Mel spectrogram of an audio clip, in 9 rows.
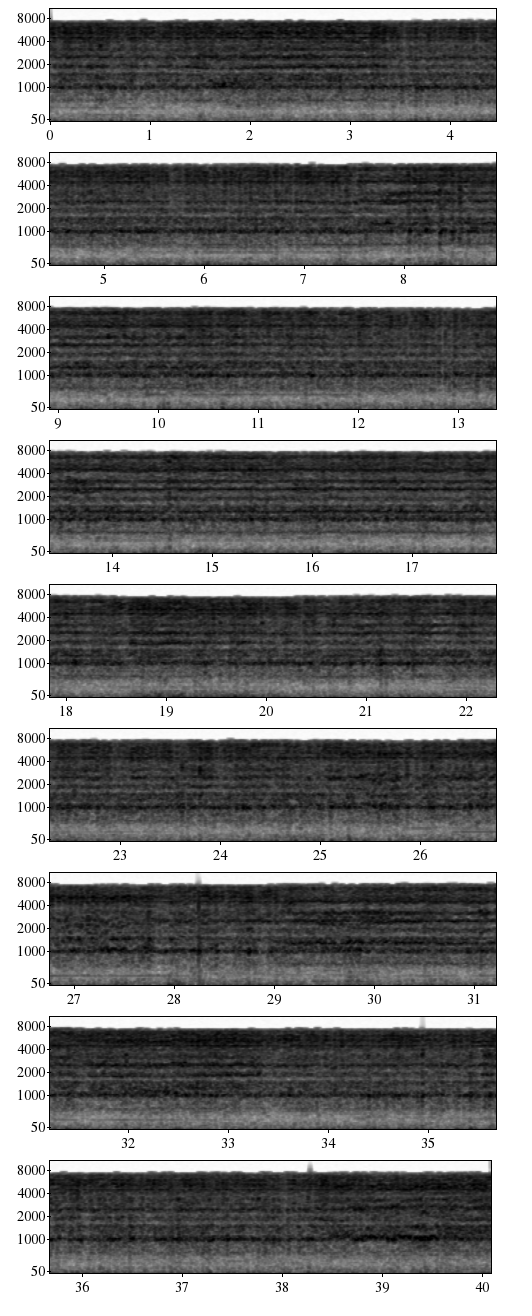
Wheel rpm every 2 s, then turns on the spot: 170, 170, 170, 160, 170, 160, 160, 160, 160, 170, 170, 160, 160, 160, 160, 170, 160, 170, 170, 160.
none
